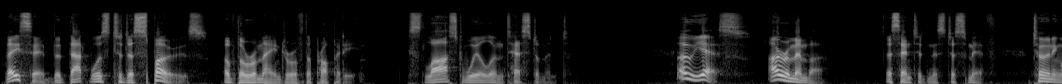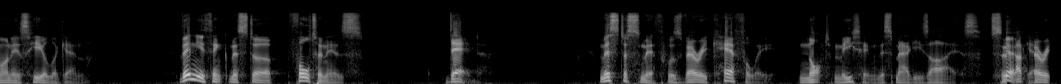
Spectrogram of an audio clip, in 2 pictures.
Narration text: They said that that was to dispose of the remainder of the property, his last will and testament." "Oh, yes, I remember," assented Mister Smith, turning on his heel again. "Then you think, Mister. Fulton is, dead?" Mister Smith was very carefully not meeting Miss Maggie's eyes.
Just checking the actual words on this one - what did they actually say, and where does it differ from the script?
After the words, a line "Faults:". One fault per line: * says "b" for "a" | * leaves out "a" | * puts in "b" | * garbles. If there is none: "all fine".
They said that that was to dispose of the remainder of the property, his last will and testament." "Oh, yes, I remember," assented Mister Smith, turning on his heel again. "Then you think, Mister. Fulton is, dead?" Mister Smith was very carefully not meeting Miss Maggie's eyes. [garbled]
Faults:
* garbles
